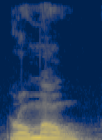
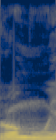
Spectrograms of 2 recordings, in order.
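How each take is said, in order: First: The word ends in an 'au' sound. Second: The word ends in a plain 'u' vowel. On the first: The speaker calls it right. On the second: The speaker calls it wrong. "bukan romu ya"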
